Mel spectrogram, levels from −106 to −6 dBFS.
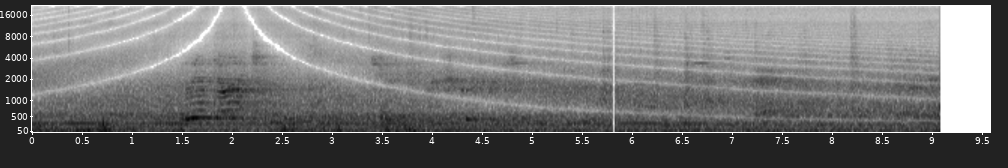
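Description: A recording of sounds with three separate problems. Across the whole clip the channels are drifting apart: left and right look like they came from two devices on their own clocks, a couple of hundred parts per million off, so the offset between them creeps up to around a millisecond and a half by the end. Fold it to mono and the comb-filter notches from that tiny delay slide slowly through the spectrum, which comes across as a slow flange. At 5.79 s there's a gap at a join of encoded pieces, a hole of about 33 ms that opens right in the middle of continuous sound and then picks up exactly where it left off. That's the classic result of separately encoded chunks being butted together without trimming the encoder's start-up delay and last-frame padding, so that silence gets baked into the seam, with its edges a bit smeared by the codec. Then there's a cut-off end at 9.06 s: the sound just stops dead mid-event and drops straight to digital silence with no decay, and everything after that is empty. 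The final buffers evidently never got written out, so whatever was still ringing simply vanishes instead of fading.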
